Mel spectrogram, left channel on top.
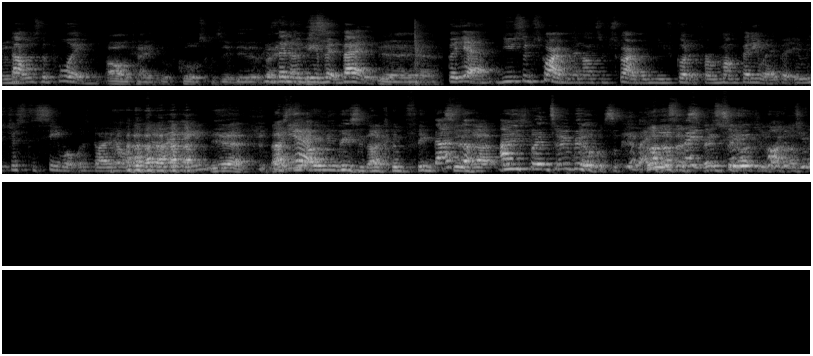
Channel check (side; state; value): right; silent; digital silence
